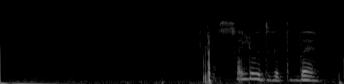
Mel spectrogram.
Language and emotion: Russian, neutral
